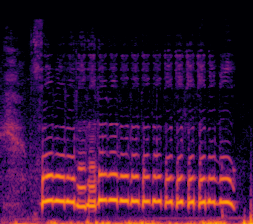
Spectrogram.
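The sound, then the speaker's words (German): A person imitates a wolf howl, holding one long, steady vocal tone for about three seconds, with a brief dip in pitch early on and a slight wavering throughout. It is fairly loud. “Ah, und dann hat und der da, Wolf gedacht, da ist ein anderer Wolf.”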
